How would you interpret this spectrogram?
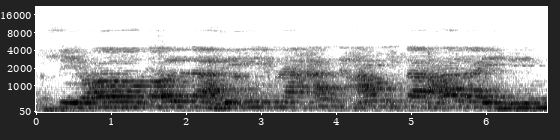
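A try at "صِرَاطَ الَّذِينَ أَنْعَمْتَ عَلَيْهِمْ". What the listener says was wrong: Ya, sama. Na'an, tidak ada e-nya. Na'an. Na'an. Jadi tinggal huruf so-nya tadi, Pak.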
